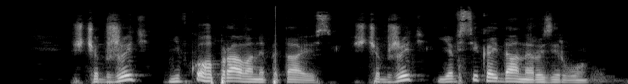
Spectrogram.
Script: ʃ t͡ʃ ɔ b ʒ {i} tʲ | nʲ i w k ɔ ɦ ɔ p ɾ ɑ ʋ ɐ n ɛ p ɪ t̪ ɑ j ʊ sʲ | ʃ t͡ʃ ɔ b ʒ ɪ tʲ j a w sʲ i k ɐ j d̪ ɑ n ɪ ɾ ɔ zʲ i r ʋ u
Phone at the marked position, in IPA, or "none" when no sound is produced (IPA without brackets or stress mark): ɪ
